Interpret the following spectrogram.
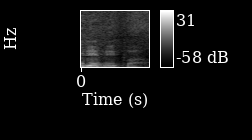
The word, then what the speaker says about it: Rebeka: আমার নামে আরও একজনের চ্যানেল রয়েছেন, উনি সম্ভবত US অধিবাসী, তো ওনার নামের স্পেলিংটা শুধু আলাদা, বাট একই উচ্চারণ, একই, রেবেকা। ওকে।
